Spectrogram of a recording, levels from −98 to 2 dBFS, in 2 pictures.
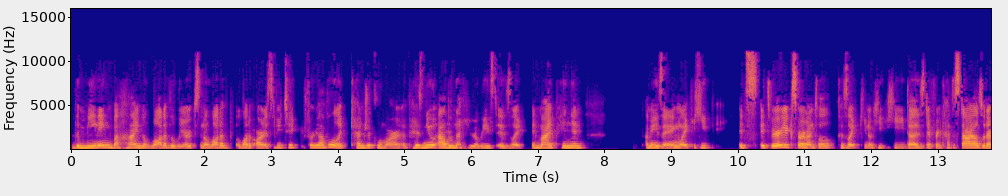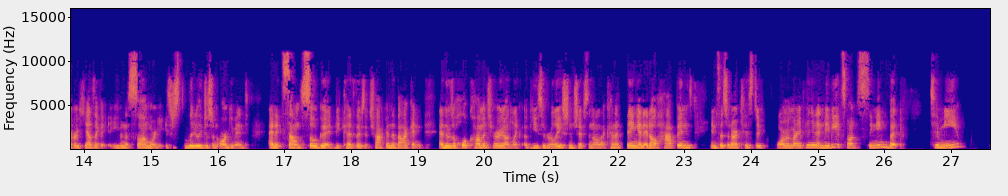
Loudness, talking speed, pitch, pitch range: -23 LUFS, 255 wpm, 210 Hz, 195-220 Hz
